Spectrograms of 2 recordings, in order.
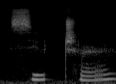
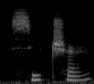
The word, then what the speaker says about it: suture: more properly pronounced but in casual or standard American English we pronounce the T actually as a CH sound as a CH sound so suture has the phoneme in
